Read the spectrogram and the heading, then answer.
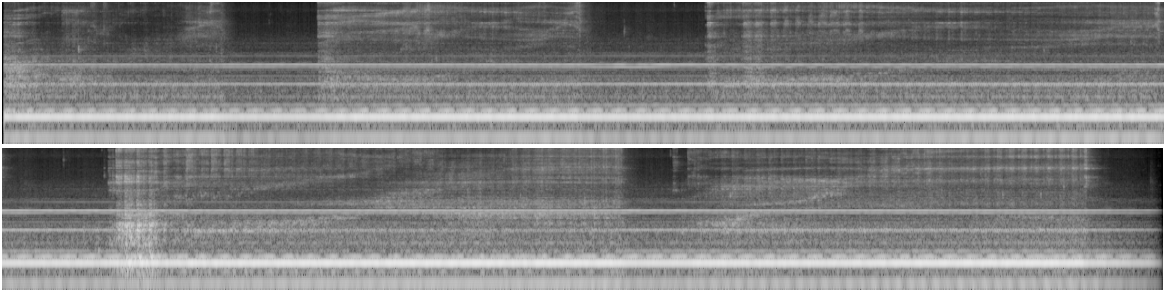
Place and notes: monheim, klappertorstr, fischräucherei - monheim, klappertorstr, fischräucherei, messer
schärfen eines messers am motorisiertem schleifstein
soundmap nrw - social ambiences - sound in public spaces - in & outdoor nearfield recordings
klappertorstr, fischräucherei weber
